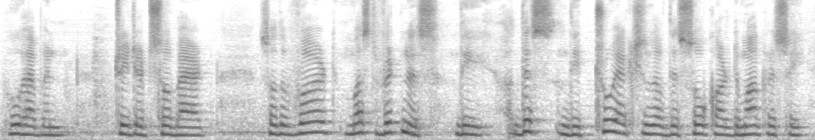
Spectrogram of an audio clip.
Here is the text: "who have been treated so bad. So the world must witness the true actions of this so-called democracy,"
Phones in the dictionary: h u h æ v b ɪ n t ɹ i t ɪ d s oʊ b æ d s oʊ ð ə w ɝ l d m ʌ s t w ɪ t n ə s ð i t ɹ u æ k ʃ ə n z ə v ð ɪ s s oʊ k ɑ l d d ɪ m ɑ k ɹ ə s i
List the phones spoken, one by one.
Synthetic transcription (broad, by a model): h u h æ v b ɪ n t ɹ i t ɪ d s oʊ b æ d s oʊ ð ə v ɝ d m ʌ s t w ɪ t n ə s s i t ɹ u æ k ʃ ə n z ə v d ɪ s s oʊ k ɑ l d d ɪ m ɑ k ɹ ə s i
